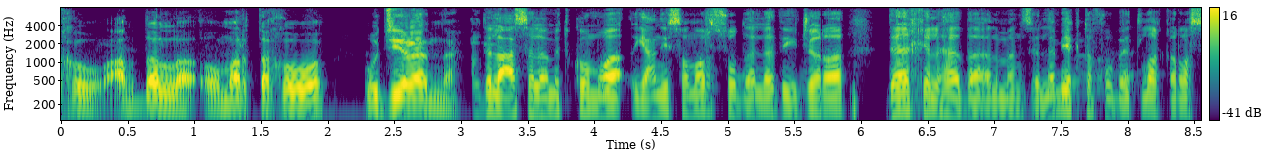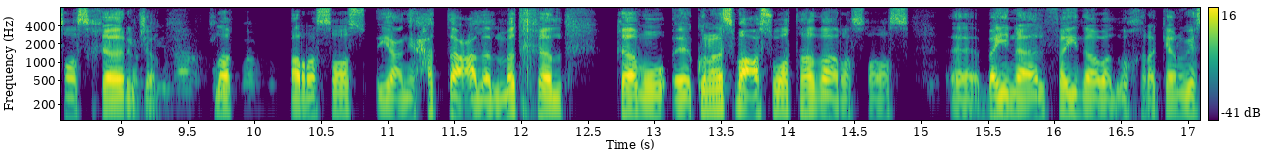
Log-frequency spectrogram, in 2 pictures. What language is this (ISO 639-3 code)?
ara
